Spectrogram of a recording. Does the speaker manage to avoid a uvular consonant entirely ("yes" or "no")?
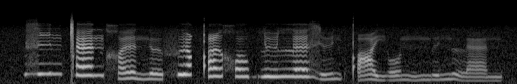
no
